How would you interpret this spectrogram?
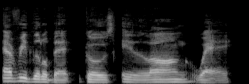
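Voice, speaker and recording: A man's voice: on the low side, moderate pace, a bit bright. Effusive male podcast co-host. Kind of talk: friendly podcast hosting.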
